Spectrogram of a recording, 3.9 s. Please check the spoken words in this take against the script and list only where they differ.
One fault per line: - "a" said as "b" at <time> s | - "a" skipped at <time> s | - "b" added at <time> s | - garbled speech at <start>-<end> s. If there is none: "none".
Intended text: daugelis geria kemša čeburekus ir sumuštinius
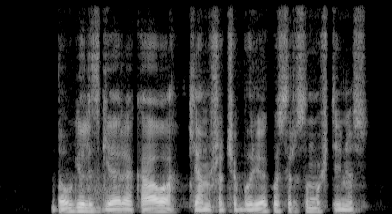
- "kavą" added at 1.4 s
